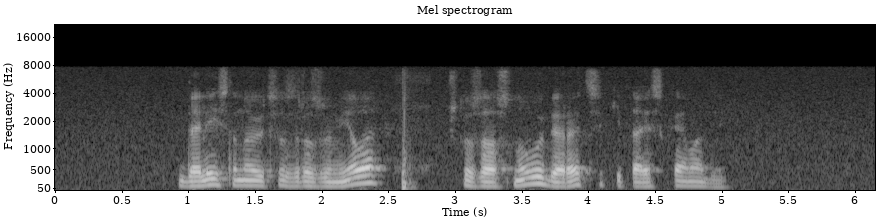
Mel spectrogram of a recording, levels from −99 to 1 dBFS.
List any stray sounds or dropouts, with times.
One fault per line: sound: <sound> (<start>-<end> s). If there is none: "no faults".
sound: thud (2.6-2.7 s)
